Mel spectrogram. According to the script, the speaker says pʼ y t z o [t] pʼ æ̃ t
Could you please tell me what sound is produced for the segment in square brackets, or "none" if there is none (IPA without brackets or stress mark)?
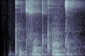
t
